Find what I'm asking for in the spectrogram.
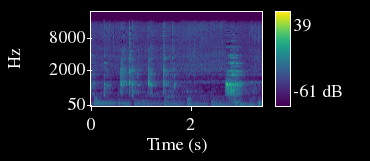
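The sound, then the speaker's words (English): Minced ginger and scallions stir-fry in hot oil over intense heat. A run of sharp stirring scrapes and sizzles is followed by a louder burst of frying near the end. “Here goes my minced ginger. Stir that up. Get it good and cozy with the oil. Here are my scallions.”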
